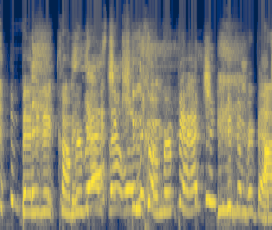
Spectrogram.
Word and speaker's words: Cumberbatch: I'm gonna say Cucumber Patch. Benedict Cumberbatch.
